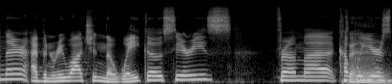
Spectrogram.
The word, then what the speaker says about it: Waco: I've been rewatching the Waco series from a couple years back. Dang. It's really good. It's really intense. I've been pronouncing that wacko this whole time. Can you believe it? It was wacko.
